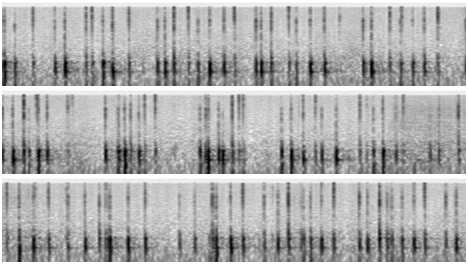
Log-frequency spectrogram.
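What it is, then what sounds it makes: Hollow ceramic bowl. A medium, hollow, empty blue glossy bowl, likely ceramic, sits upside down and is tapped rapidly with long pointed acrylic nails from both hands. The result is a dense, continuous stream of quick, dry clicks with a soft hollow tone that stops almost instantly after each tap, with no lingering ring.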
